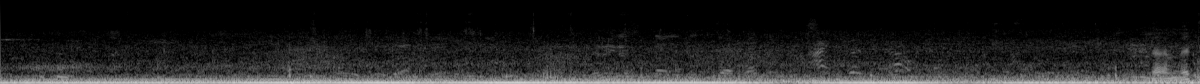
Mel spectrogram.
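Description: A steady low engine hum runs throughout, with faint voices of people in the background.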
